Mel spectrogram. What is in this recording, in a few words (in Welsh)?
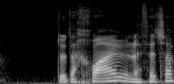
"chwaer", Welsh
